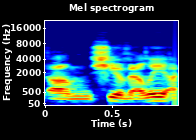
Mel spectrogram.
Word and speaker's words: Schiavelli: Pigeon Man, as played by the great, late great character actor Vincent Schiavelli, I believe is how you pronounce his name,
